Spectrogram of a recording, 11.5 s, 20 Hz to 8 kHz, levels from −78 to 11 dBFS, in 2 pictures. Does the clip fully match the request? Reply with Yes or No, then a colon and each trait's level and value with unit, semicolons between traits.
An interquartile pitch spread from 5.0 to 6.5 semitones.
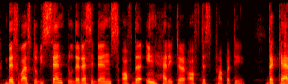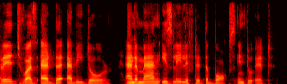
No: average, 3.8 semitones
